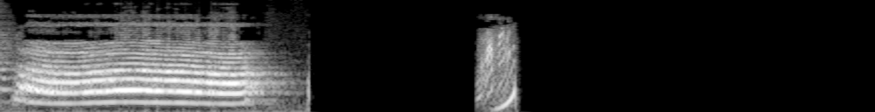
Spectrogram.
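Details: Pet Amazon parrot kept indoors in cold weather fake-crying at its owner in the morning, a long, wavering, nasal wail imitating crying, then a short rising squawk and silence; the owner says it is not really sad.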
